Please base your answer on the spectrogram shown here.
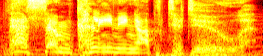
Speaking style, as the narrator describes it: He hisses out

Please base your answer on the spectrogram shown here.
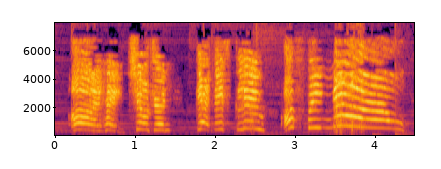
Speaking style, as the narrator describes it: Miss Humplebum was screaming

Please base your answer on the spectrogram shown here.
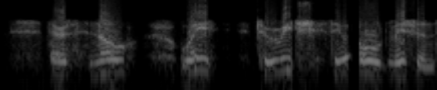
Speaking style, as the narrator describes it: he gasped

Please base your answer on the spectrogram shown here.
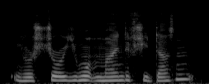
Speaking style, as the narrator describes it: said Paul anxiously

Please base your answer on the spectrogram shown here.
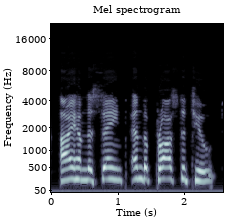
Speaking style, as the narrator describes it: Lorenza cried

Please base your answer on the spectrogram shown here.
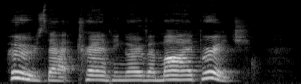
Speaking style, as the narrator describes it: roared the troll

